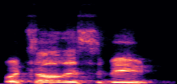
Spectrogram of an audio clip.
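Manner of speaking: hammed-up Canadian question ending on "a-boot"; Canadian accent. Shown as a demonstration. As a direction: imitate a Canadian asking, "about" rhyming with boot. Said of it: "heard a Canadian say about".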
